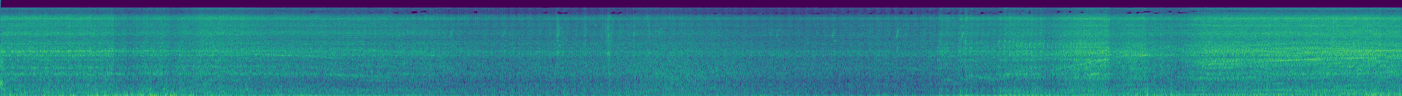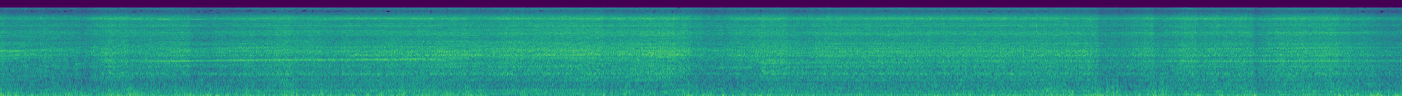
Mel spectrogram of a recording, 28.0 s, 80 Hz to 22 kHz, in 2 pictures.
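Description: Kawasaki Versys-X 300 parallel-twin motorcycle engine, quieter while slowing and idling at a stop, then pulling away about ten seconds in with a rising engine note, and running on under way with wind rushing over the microphone.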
